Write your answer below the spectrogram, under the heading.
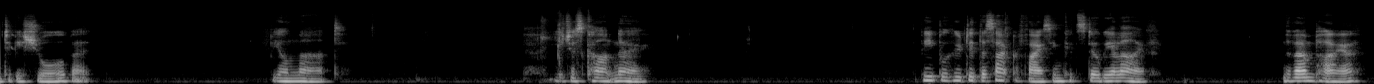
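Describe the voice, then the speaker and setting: A performer playing a seasoned monster hunter who patiently instructs an apprentice in a scripted ASMR roleplay, with hesitant, measured check-ins. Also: mid-range voice, natural voice. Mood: grave, measured.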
